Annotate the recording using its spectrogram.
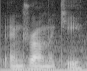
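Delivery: usual speaking voice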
